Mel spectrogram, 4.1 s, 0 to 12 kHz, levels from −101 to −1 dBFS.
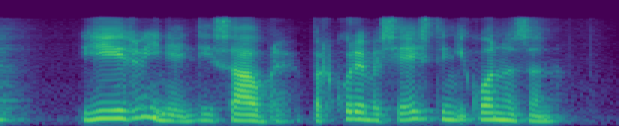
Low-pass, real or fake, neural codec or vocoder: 7.2 kHz; fake; codec, 16 kHz, about 1 kbps, DyCAST, with the encoder's durations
